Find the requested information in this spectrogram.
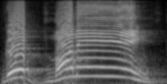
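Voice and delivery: loud, high, ringing good morning; good morning called out bright and loud; enthusiastic greeting. Shown as a demonstration. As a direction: greet the hall with full energy. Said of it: "लेकिन मैं बोला".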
